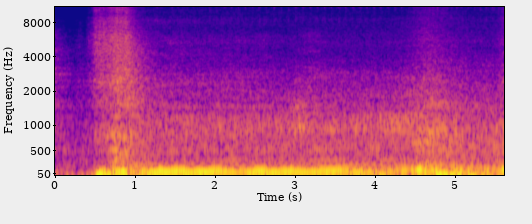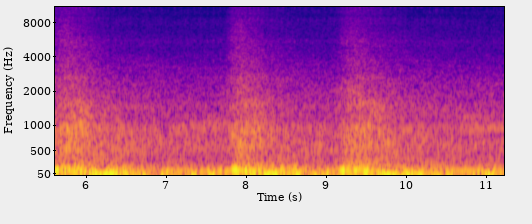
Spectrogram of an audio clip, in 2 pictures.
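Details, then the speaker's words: 1971 Pontiac GTO V8, first start after about 12 years of sitting, once a grounding problem with the jump pack was fixed. Deep burble with sharp throttle blips that rev cleanly and settle back; it sounds healthy, though the car has other issues. "isn't that great sounds beautiful all right guys you just saw that car start after sitting for what 12 years"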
